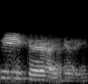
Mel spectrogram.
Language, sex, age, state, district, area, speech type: Hindi, female, 30-45, Uttar Pradesh, Prayagraj, rural, conversation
